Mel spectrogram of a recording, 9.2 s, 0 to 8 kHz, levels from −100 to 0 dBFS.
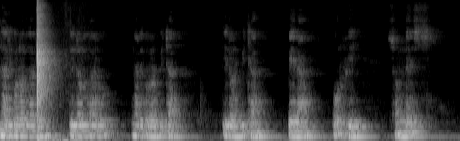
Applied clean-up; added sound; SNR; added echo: none; Clapping; -5 dB; reverberation time 0.7 s.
